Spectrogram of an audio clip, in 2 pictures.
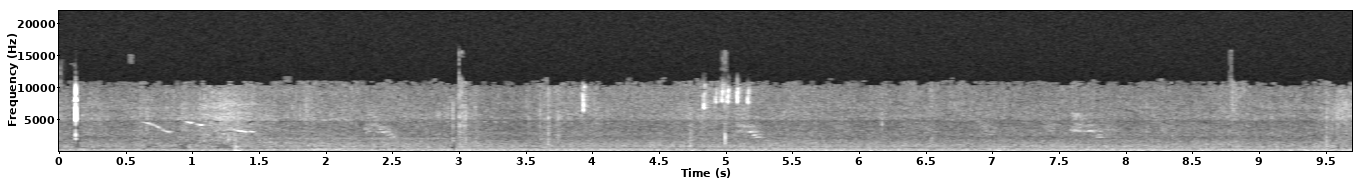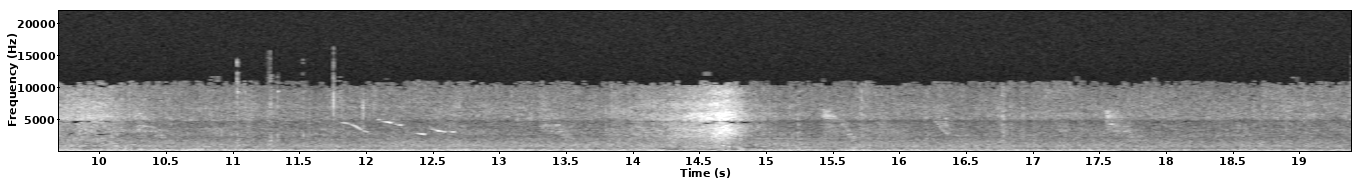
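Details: Honey bees at their hive during the first inspection, six days after the nucs were installed, 2020. A steady low droning hum of layered tones runs throughout, with faint scattered clicks and brief rustling from handling the hive.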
